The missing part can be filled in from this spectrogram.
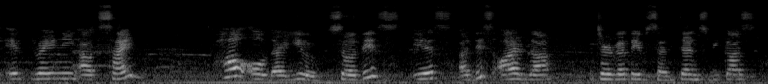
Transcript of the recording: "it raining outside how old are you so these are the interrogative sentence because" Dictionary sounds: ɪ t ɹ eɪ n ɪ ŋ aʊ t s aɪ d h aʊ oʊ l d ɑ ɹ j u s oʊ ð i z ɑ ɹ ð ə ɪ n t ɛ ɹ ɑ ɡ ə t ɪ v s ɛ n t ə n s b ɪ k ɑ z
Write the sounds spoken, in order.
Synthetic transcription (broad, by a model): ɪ t ɹ eɪ n ɪ ŋ aʊ t s aɪ d h aʊ oʊ l d ɑ ɹ j u s oʊ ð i s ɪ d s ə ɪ l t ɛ ɹ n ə t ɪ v s ɛ n t ə n s b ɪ k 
